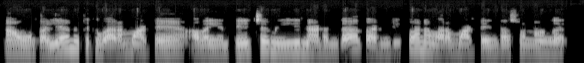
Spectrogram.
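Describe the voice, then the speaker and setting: A man voicing a loving young fiancé in a cartoon, gentle and reassuring. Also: a little high, level tone, breathy edge, no echo, narrow, tinny audio. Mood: earnest. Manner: gentle, reassuring, fast-talking. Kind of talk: cartoon voice acting.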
